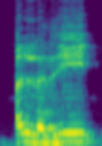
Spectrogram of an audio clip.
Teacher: یا مدہ ہے ایک الف کے برابر کھینچ کر پڑھیں گے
